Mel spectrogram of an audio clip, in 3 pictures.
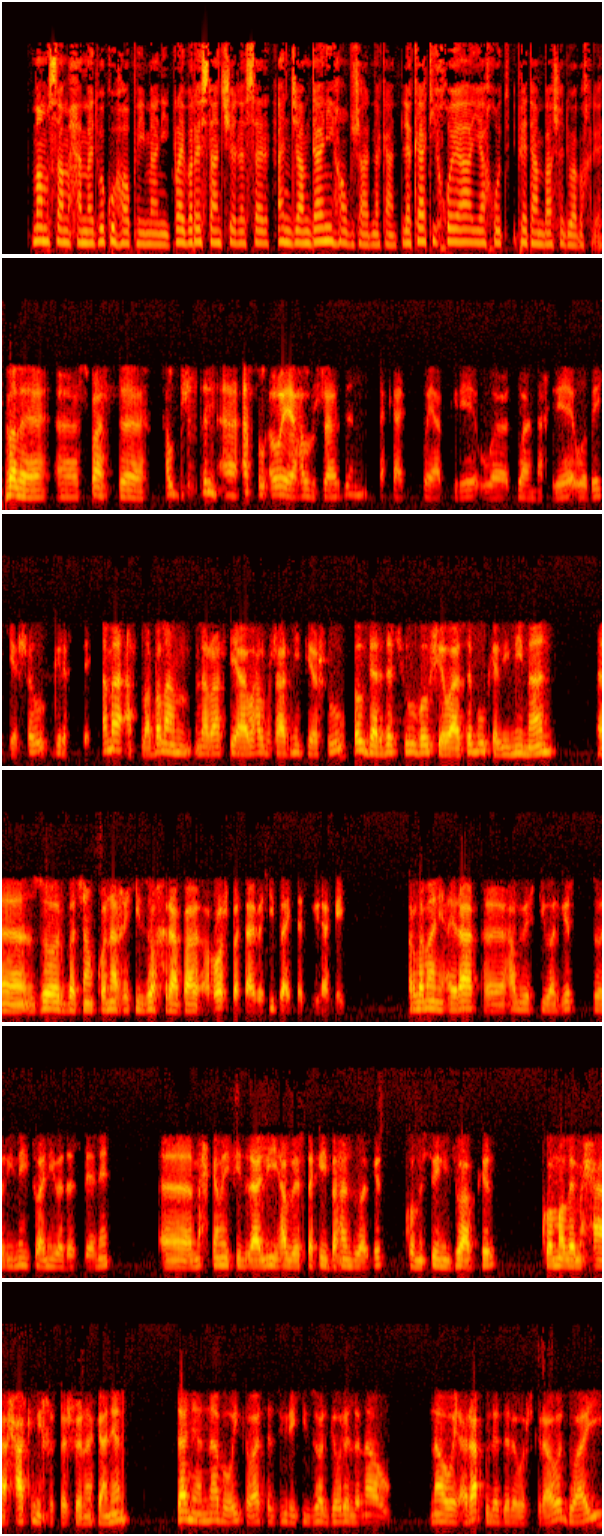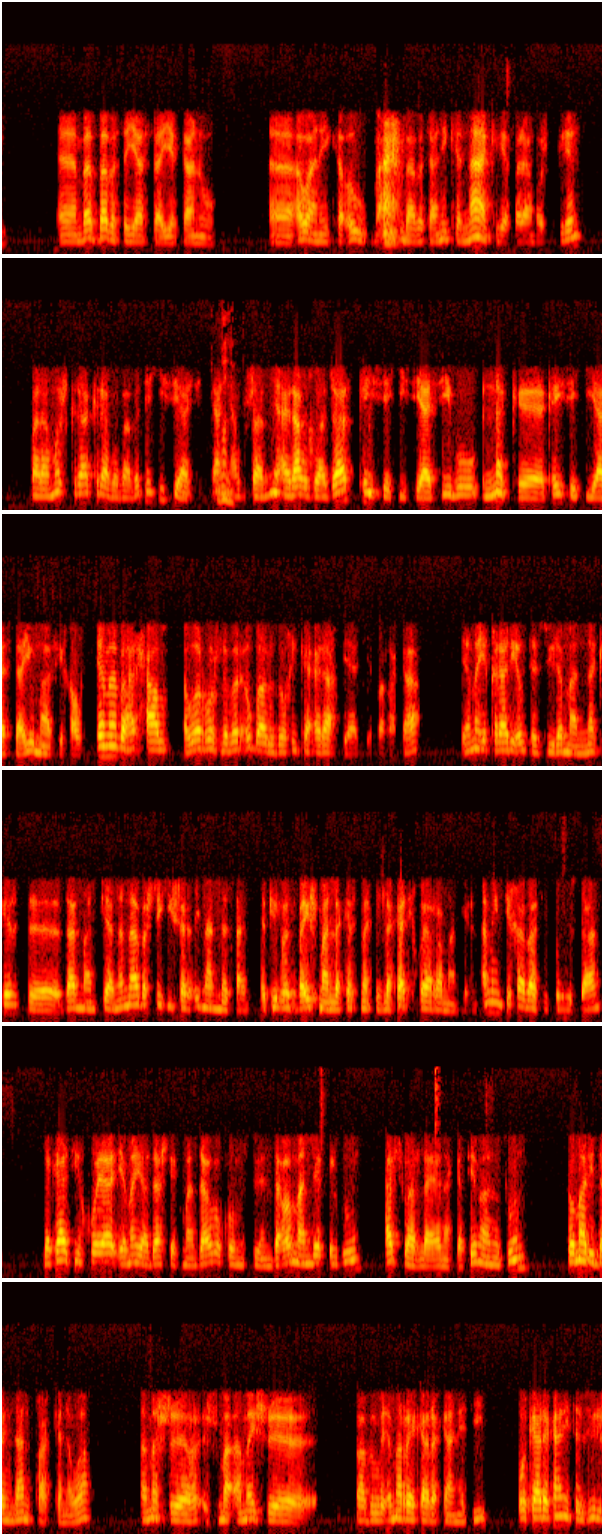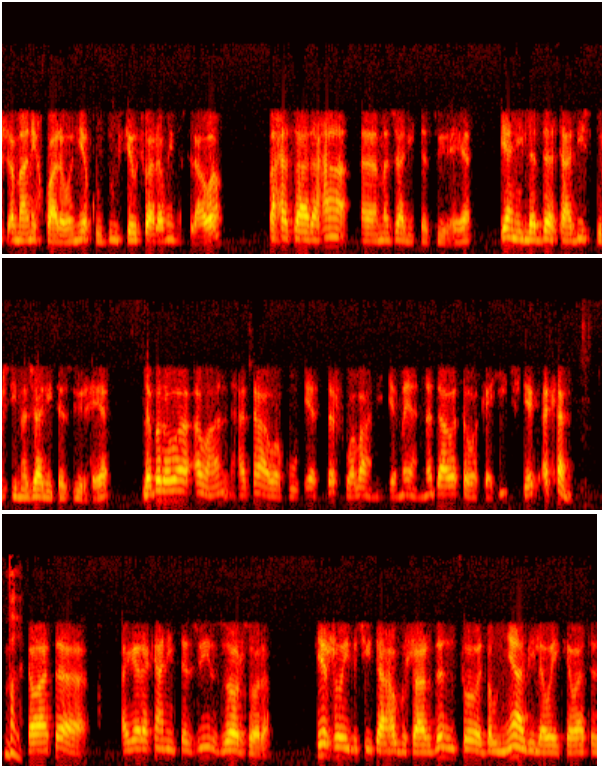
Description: وتووێژه‌كه‌ی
